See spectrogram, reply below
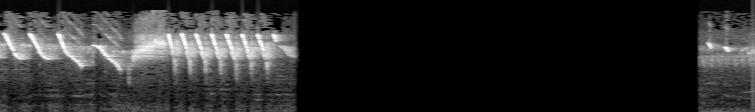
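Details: Belgian canary teaching song: quick swooping whistles run into a fast repeated chip trill for three seconds, then several seconds of silence before a brief return of high notes.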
